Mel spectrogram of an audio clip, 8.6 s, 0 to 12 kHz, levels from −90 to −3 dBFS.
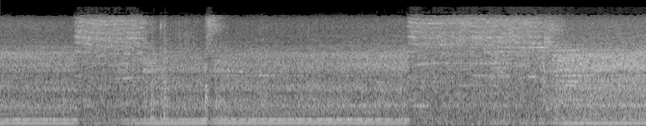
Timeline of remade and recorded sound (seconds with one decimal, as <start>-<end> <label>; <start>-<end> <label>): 0.0-1.0 recorded; 1.0-1.8 remade; 1.8-8.6 recorded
